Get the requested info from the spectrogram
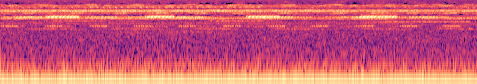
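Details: Evening cricket chorus in a quiet park, a constant shrill ringing of many insects overlaid with short, evenly spaced lower chirps that come in brief bursts, background otherwise calm.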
